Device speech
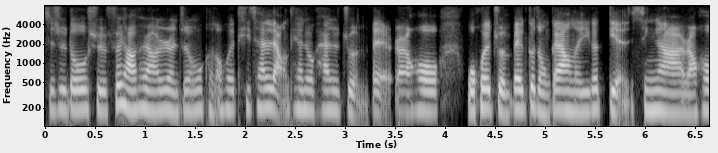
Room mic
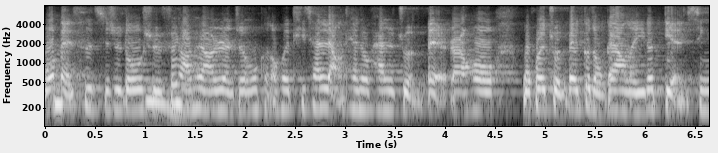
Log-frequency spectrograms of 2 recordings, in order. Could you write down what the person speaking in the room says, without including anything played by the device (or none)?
嗯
